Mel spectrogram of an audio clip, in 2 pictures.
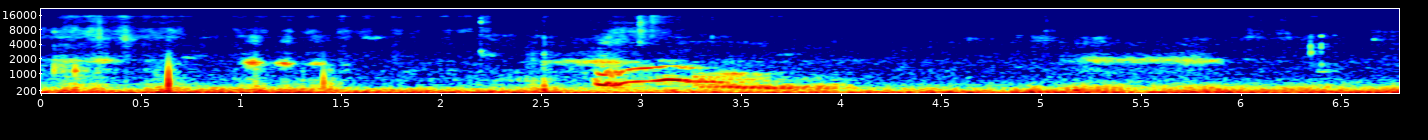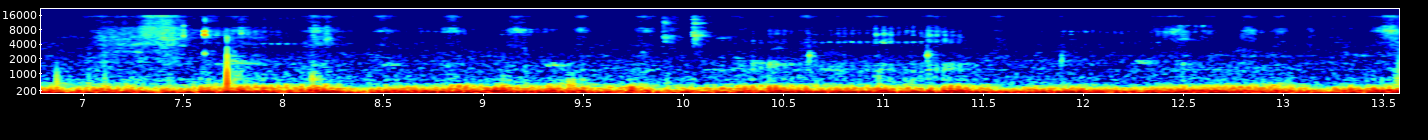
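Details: Sunbathing cat giving a continuous deep purr, with a brief squeaky meow about three seconds in and faint rustling.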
